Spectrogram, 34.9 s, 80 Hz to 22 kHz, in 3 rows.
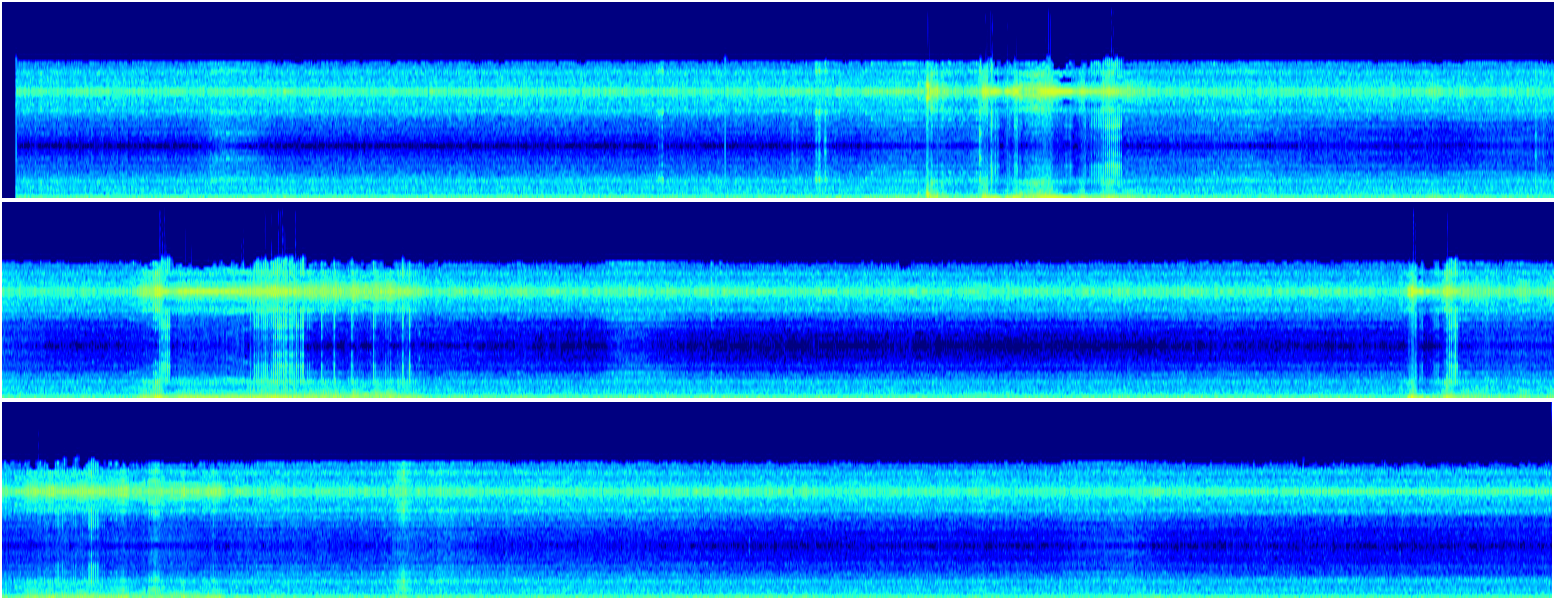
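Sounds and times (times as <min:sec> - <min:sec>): motorcycle engine revving: 0:06.7 - 0:08.8, 0:12.6 - 0:15.7, 0:22.1 - 0:26.8.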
